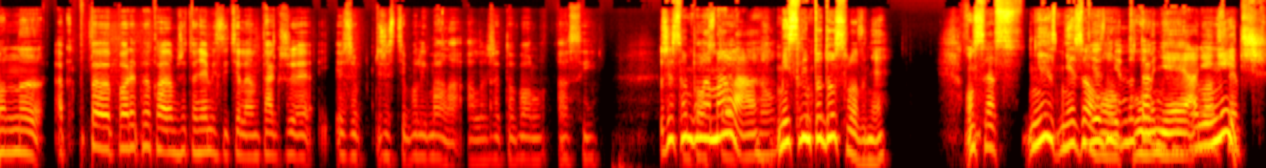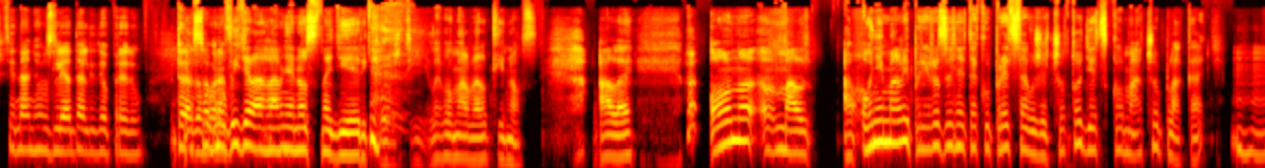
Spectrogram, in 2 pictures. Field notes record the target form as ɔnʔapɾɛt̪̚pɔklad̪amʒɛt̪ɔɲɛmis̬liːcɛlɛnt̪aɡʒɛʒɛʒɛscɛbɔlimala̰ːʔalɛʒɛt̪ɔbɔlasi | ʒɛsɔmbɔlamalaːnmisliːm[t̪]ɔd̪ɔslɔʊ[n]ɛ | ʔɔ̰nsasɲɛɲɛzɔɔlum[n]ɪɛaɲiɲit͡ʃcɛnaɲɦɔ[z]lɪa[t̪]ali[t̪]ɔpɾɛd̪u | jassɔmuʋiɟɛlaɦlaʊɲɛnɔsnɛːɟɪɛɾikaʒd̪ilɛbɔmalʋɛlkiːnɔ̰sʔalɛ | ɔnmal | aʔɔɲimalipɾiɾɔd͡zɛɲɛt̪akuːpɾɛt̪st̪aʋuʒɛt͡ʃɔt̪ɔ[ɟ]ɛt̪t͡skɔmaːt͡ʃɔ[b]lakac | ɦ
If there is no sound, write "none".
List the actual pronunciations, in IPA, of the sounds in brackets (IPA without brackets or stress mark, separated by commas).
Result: t̪, ɲ, ɲ, z, d̪, d̪, ɟ, p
